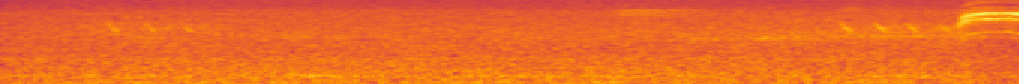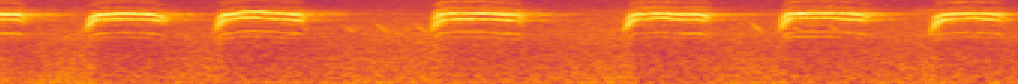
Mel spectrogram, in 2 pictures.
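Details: A Blue-gray gnatcatcher calls in a forest, giving a run of thin, very high, slightly wheezy arched notes, about seven in under four seconds, over steady rushing background noise.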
